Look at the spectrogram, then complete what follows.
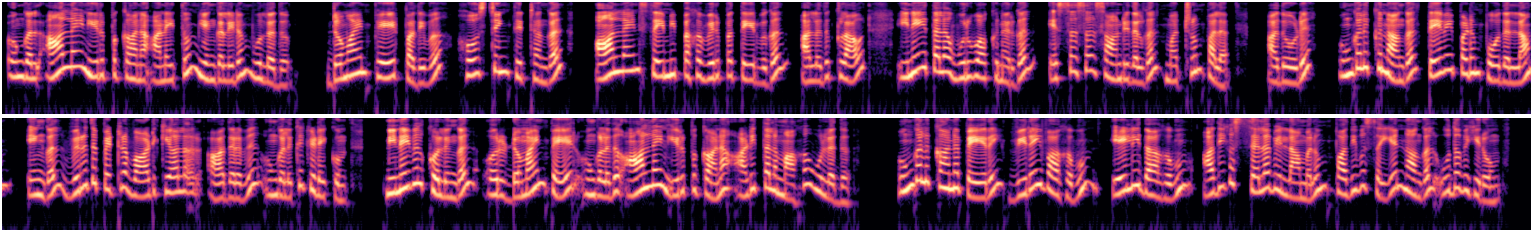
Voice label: Indian Tamil Telephone Message, Female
